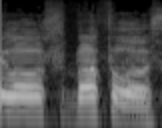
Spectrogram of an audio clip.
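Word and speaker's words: Los Búfalos: a band um boli los buffalos am i pronouncing the band name right yes sir you're pronouncing right your acting is way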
